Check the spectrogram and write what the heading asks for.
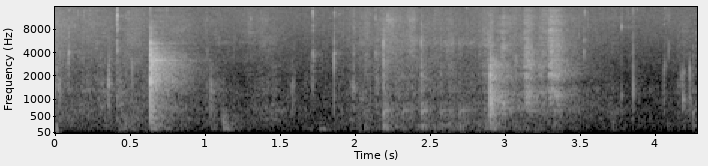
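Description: Knife cutting pieces of dried biltong on a wooden cutting board, with scattered knocks of the blade on the board, the two loudest about half a second in and near three seconds in.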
